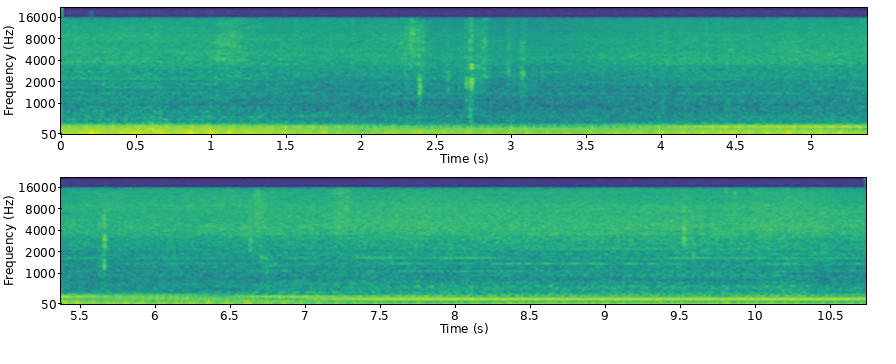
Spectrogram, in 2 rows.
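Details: 1998 Toyota Sienna at idle with exhaust pouring out the side near the muffler as well as the tailpipe: raw, blatty low rumble pulsing about four times a second, louder than stock; exhaust leak at muffler.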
